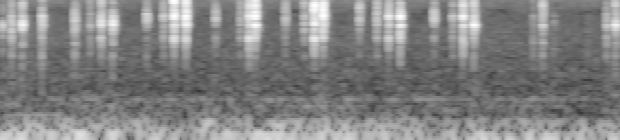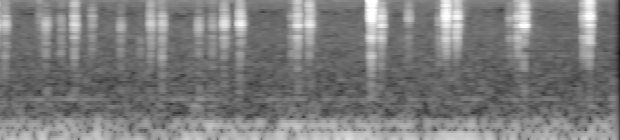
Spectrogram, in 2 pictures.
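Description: Long acrylic nails tap and scratch a small, hollow, blue plastic Stitch-figure head fitted as a topper on a microphone. Quick, bright plastic clicks and scratchy taps patter over a steady low rumble, blending into a continuous, dense stream of sound.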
